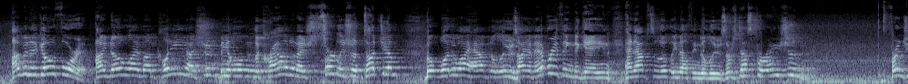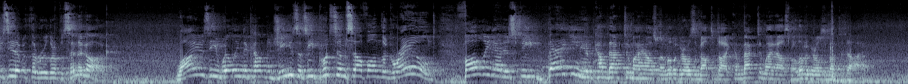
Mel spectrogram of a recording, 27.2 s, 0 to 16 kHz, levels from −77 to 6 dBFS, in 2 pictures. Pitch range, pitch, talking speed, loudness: 200-275 Hz, 240 Hz, 205 wpm, -15 LUFS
